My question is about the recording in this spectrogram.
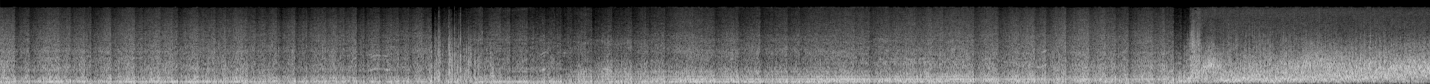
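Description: Single-engine light aircraft's piston engine and propeller droning steadily inside the cabin during the climb. About twelve seconds in, the door is opened and a loud rush of wind takes over.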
